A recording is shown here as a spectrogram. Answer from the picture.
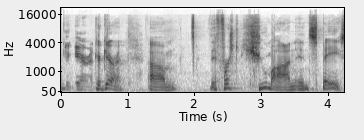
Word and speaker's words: Gagarin: And everybody, yesterday was the 60th anniversary of Yuri, what, how do you say his last name? Gagarin.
